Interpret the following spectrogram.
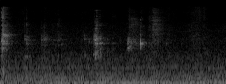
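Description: Faint, scattered small clicks and light rustles of gloved hands handling fruit and skewers, over a low steady room hum.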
